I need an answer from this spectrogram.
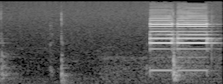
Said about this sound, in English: it should beep twice at the end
